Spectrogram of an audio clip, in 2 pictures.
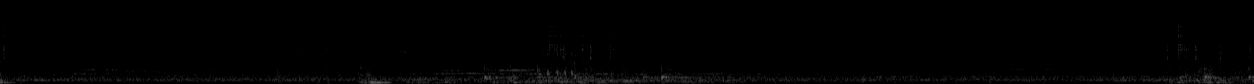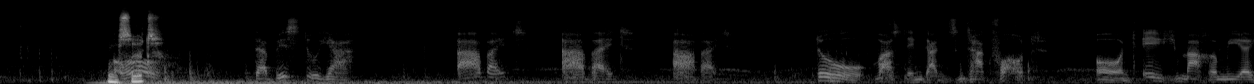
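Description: A wooden rocking chair creaks as it rocks back and forth.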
